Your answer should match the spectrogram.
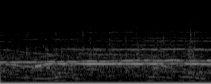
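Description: Spectators' crowd noise with scattered cheering and distant voices as a soccer match ends. A steady high-pitched tone runs through it.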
